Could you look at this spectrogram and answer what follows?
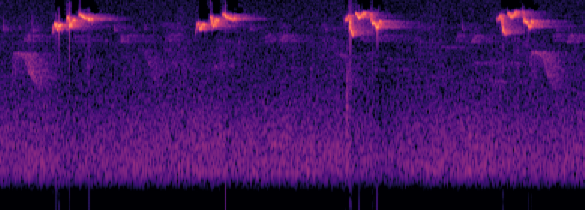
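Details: Wrenthrush, resident in Panama and Costa Rica, gives four very high, thin, rapid three-to-four-note phrases, spaced about one and a half seconds apart, against a quiet background.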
